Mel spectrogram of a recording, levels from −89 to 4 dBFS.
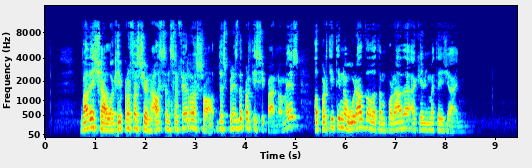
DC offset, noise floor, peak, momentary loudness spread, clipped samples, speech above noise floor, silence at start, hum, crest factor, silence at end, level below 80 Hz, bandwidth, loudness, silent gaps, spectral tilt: under 0.1%; -76 dBFS; -2 dBFS; 11 LU; under 0.1%; 54 dB; 0.7 s; none; 20 dB; 1.2 s; -74 dBFS; 11.5 kHz; -22 LUFS; none; -5.5 dB/octave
